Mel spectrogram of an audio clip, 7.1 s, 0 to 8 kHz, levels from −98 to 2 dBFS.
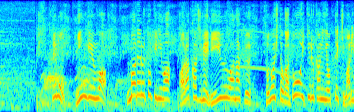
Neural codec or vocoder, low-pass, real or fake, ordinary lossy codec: none; none; real; none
